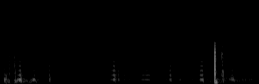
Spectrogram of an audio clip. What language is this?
Bangla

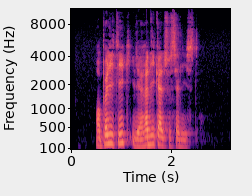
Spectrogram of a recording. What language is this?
French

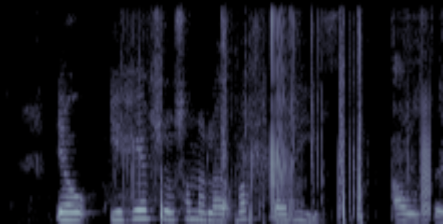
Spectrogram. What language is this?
Icelandic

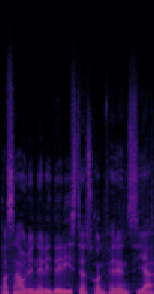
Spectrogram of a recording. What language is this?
Lithuanian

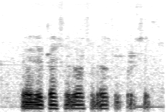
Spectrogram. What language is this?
Bangla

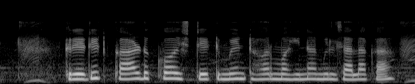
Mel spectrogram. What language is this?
Bhojpuri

